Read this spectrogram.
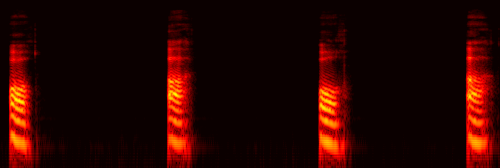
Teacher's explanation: We need to imagine the sound as an unrounded O aperta. The tongue is back.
